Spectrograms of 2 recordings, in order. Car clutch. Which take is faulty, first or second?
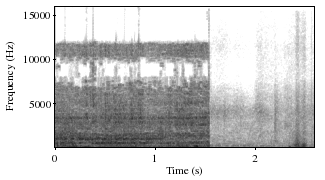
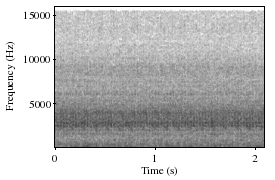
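first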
